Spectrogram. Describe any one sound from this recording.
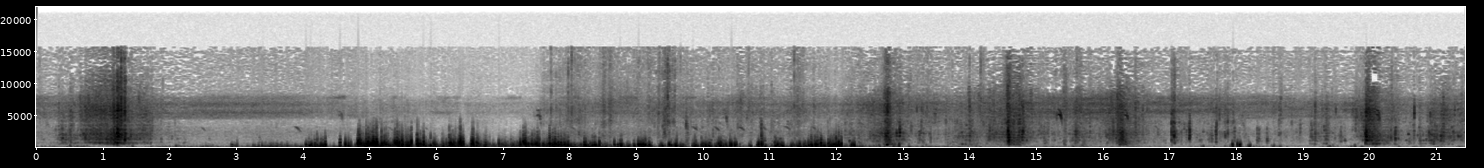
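Water splashes as a person wades through a flooded field.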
